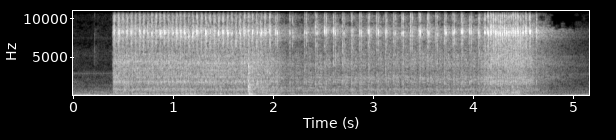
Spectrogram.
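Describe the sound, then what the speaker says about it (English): Power tool with a T50 Torx bit loosening a seat belt bolt on a Chevy Colorado or GMC Canyon, a loud, close, buzzing whir that turns into rapid rattling pulses before a final burst and stop. "This is going to use your same T50 that you use for the 2 back bolts to loosen this bolt here."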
